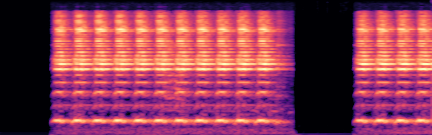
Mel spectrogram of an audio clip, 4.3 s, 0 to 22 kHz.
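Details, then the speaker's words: Motorcycle horn wired through an adjustable custom turn-signal flasher relay (turn right slower, left faster): bright horn tone chopped on and off about 2.5 times a second, pulsing as intended. "Untuk menyetel klakson flasher ini, untuk ke arah kanan itu agak lambat, suaranya biar lambat, dan ke arah kiri biar cepat."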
